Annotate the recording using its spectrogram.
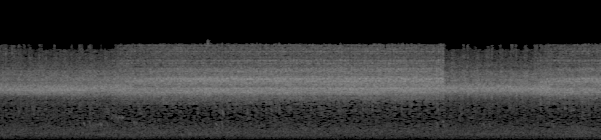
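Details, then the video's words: A summer meadow full of grasshoppers in rural countryside, their chirping fused into one continuous shrill, high buzz that holds steady throughout, easing a little toward the close; nothing else stands out. "КУЗНЕЧИКИ. Слушать звуки летнего луга"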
